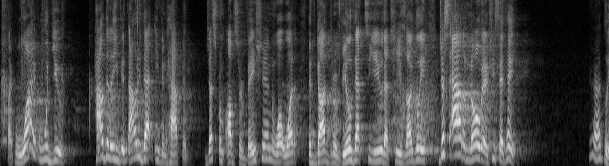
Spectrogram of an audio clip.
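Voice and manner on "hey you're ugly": put-on sugary, sweet, friendly-sounding tone. Retelling what a girl said to another leader during a selfie, imitating a sweet tone. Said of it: "in a sweet way".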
